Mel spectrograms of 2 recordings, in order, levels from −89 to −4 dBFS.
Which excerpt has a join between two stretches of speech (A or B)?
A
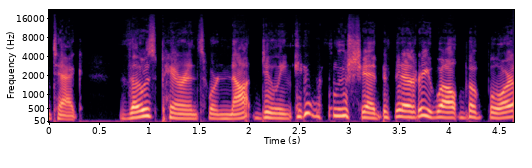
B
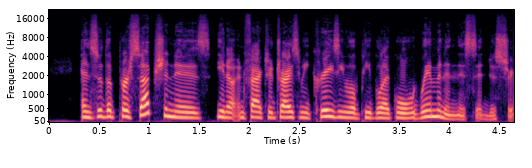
B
